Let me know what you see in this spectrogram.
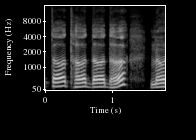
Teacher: जो तवर्ग होता है उसकी सारी ध्वनियाँ कहाँ से निकलती है? दंत से निकलती है। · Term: दंत्य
